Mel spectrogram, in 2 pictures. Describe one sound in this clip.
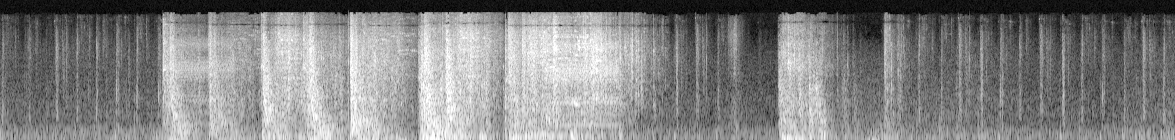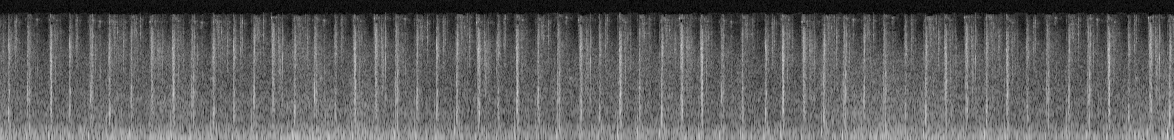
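Quick footsteps patter steadily on hard ground and sand.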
